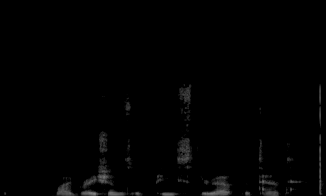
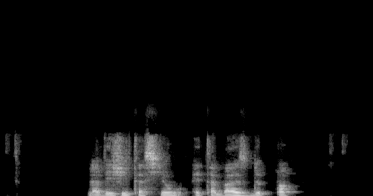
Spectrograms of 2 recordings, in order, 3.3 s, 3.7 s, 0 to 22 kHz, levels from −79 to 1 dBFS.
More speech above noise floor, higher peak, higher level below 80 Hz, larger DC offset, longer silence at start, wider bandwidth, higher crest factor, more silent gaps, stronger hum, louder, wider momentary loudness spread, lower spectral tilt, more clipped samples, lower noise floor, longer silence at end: about the same, 37 dB vs 39 dB; second, -26 dBFS vs -2 dBFS; second, under -90 dBFS vs -56 dBFS; neither; first, 0.55 s vs 0.15 s; first, 13.5 kHz vs 9.8 kHz; first, 26 dB vs 18 dB; second, none vs 0.22-0.86 s; neither; second, -51 LUFS vs -20 LUFS; first, 11 LU vs 8 LU; second, -3.5 dB/octave vs -5 dB/octave; neither; first, -88 dBFS vs -58 dBFS; second, 0 s vs 0.8 s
